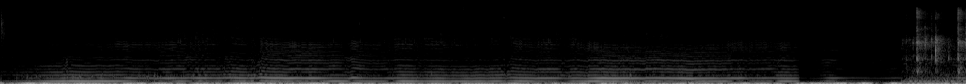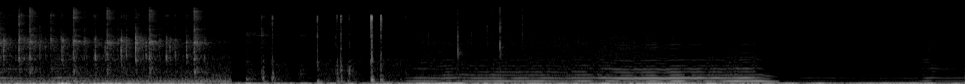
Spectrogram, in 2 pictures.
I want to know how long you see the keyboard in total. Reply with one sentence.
The keyboard can be heard for 7 seconds in total.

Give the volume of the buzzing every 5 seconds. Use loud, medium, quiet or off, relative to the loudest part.
loud, loud, medium, loud.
